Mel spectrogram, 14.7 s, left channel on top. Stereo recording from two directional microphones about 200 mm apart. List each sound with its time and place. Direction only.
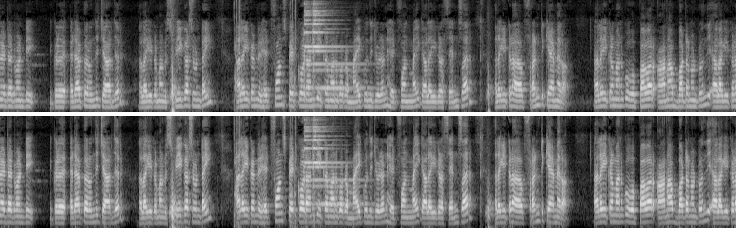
0.0 s speech: 40° right (ahead or behind)
6.1 s bell: centre (ahead or behind)
6.9 s speech: 40° right (ahead or behind)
